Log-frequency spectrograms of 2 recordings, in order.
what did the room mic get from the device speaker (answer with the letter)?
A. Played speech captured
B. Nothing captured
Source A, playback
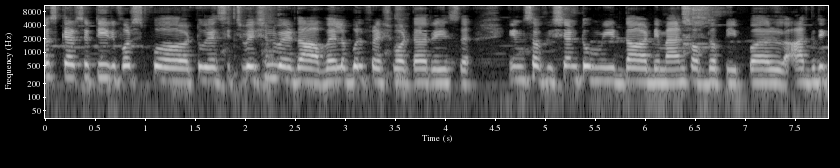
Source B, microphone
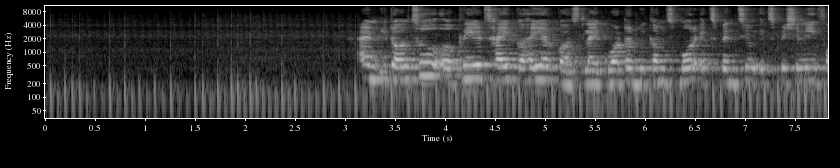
B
